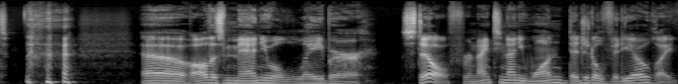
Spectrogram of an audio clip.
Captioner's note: laughs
